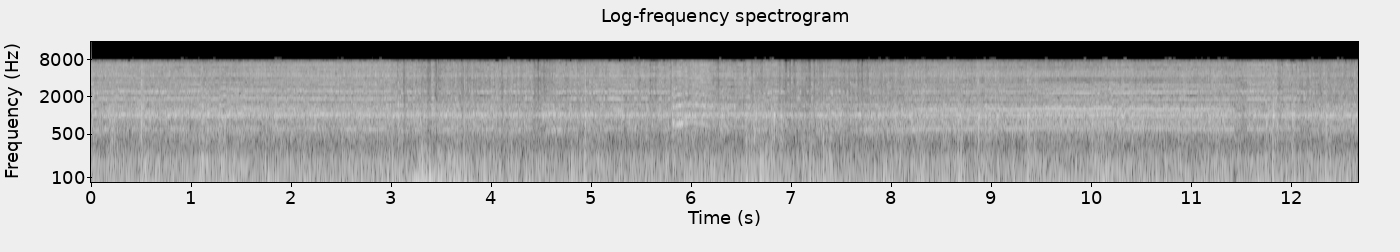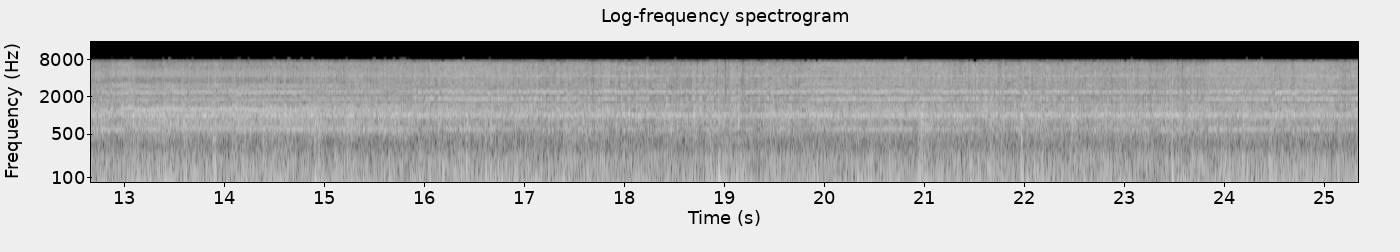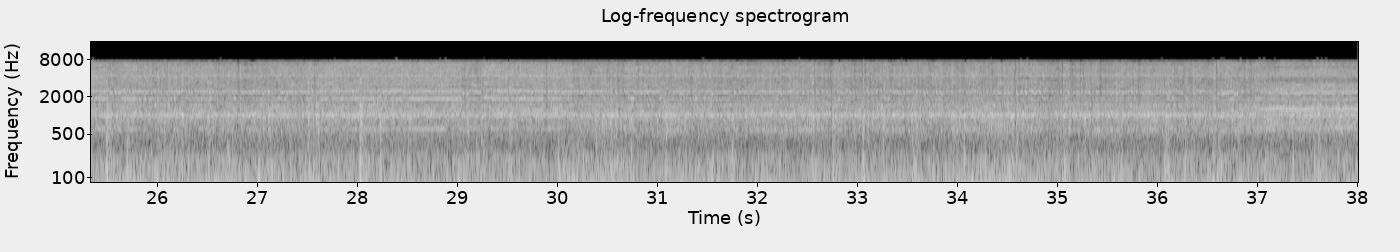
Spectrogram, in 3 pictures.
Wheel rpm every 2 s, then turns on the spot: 160, 160, 170, 170, 160, 160, 160, 160, 160, 160, 160, 160, 160, 160, 160, 160, 160, 160, 160.
none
